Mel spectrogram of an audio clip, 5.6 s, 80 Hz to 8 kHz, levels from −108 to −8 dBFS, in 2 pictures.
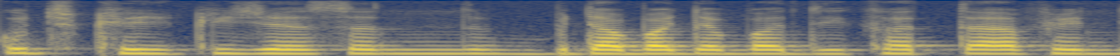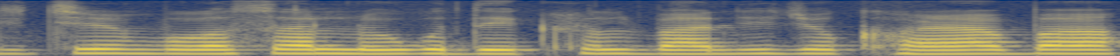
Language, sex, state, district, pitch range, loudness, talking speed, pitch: Bhojpuri, female, Uttar Pradesh, Ghazipur, 205-215 Hz, -19 LUFS, 205 wpm, 210 Hz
